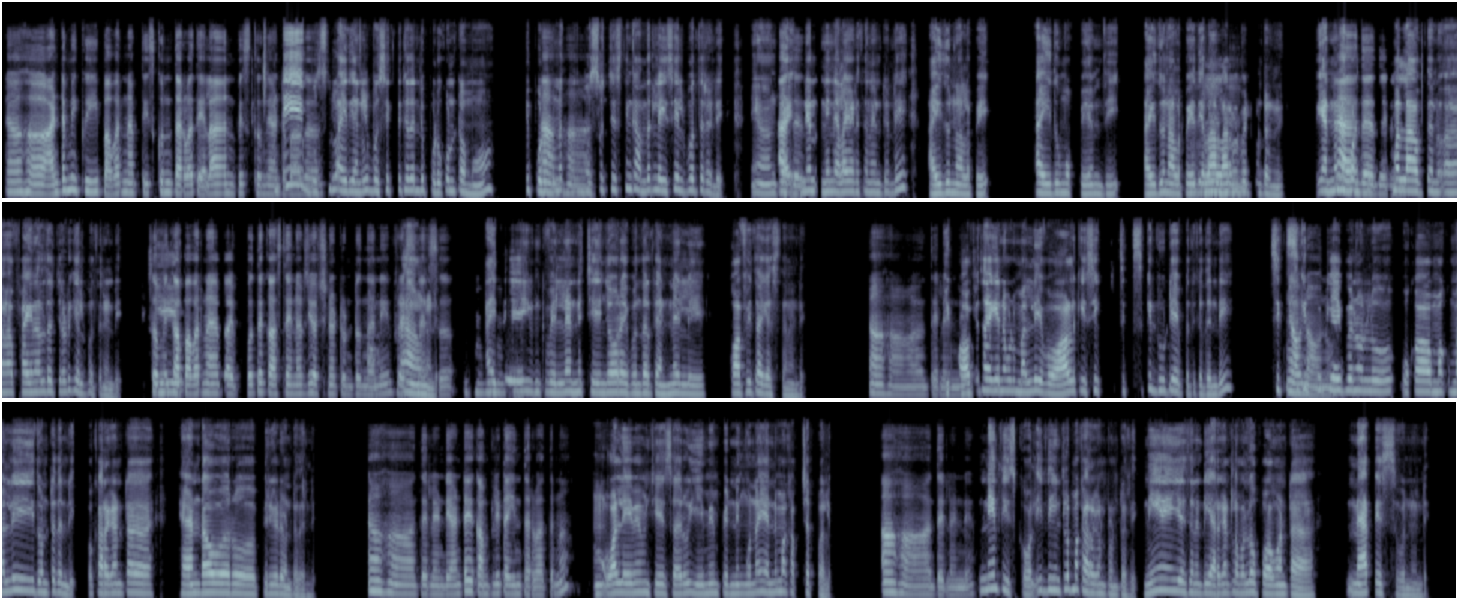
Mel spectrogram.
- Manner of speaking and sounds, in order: in English: "పవర్ న్యాప్"; lip smack; other background noise; in English: "సో"; in English: "పవర్ న్యాప్"; in English: "ఎనర్జీ"; in English: "ఫ్రెష్‌నెస్"; chuckle; in English: "సిక్స్‌కి డ్యూటీ"; in English: "కంప్లీట్"
- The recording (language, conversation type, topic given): Telugu, podcast, పవర్ న్యాప్‌లు మీకు ఏ విధంగా ఉపయోగపడతాయి?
